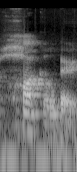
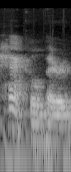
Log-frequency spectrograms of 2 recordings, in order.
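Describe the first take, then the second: First: The first syllable has an 'uh' vowel. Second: The first syllable has an 'eh' vowel. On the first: The speaker calls it right. "It's a U. Uck" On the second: The speaker calls it wrong. "Not not Heckleberry"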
